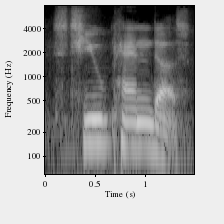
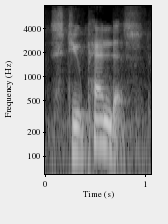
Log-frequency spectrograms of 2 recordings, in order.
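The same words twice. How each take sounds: First: "stupendous" stretched slowly as stu-pen-dous; syllable by syllable. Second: Said in the usual way. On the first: Shown as a demonstration. Teacher reviewing words with the class, slowly syllable by syllable. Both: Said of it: "Let's go".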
